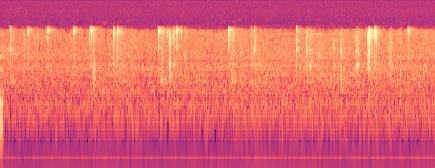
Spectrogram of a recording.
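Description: Near silence with faint, irregular clicks from a computer keyboard and mouse, about a dozen over the few seconds.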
